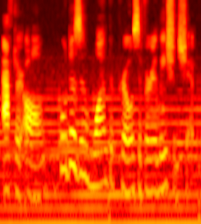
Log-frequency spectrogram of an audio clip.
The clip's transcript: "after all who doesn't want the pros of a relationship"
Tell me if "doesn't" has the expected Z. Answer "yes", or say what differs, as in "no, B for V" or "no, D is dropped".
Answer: yes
